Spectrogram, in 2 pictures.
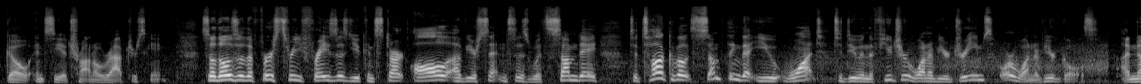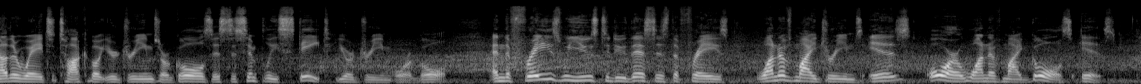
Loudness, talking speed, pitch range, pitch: -22 LUFS, 220 wpm, 130-195 Hz, 155 Hz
